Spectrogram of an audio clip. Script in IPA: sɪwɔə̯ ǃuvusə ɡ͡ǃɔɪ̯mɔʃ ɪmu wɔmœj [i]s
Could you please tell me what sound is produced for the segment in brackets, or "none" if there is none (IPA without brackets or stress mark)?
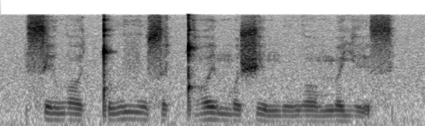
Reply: ɪ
